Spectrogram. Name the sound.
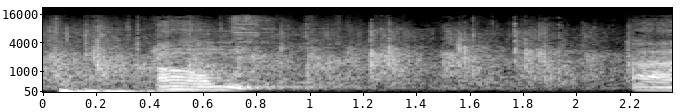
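audience clapping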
